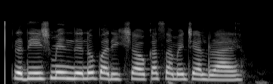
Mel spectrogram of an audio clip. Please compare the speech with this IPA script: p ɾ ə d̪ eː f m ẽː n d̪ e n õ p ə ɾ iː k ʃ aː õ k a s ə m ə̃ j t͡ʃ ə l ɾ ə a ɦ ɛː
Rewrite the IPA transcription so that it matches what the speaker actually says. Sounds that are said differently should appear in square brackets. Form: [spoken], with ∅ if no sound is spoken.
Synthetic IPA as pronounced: p ɾ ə d̪ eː [ʃ] m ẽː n d̪ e n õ p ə ɾ iː k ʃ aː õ k a s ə m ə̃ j t͡ʃ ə l ɾ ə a ɦ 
